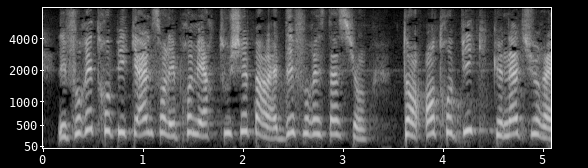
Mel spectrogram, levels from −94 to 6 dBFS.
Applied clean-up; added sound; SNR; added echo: none; none; none; none.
